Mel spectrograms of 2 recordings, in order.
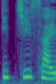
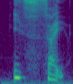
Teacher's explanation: the consonant of the next syllable is pronounced more, stronger, like the double consonant. So instead of ichisai, it becomes issai. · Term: small tsu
